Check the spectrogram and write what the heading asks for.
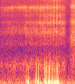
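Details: Snoring, likely from a dog: a brief, low, fluttering breath noise with a few rattling pulses.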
